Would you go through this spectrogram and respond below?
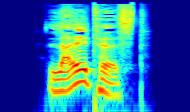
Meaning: inflection of lallen: 1. second-person singular preterite 2. second-person singular subjunctive II
- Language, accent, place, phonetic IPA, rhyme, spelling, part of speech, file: German, Germany, Berlin, [ˈlaltəst], -altəst, lalltest, verb, De-lalltest.ogg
